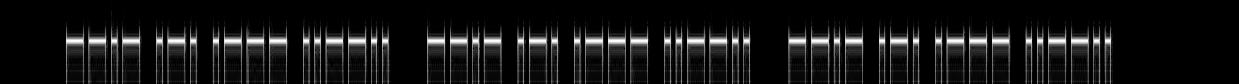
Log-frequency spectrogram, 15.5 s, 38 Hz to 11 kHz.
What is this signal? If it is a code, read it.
Morse code, heard as a keyed tone, about 17 wpm, 700 Hz. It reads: QRJ? QRJ? QRJ?
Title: Q-Codes Repeated 3x 17wpm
